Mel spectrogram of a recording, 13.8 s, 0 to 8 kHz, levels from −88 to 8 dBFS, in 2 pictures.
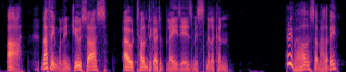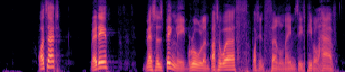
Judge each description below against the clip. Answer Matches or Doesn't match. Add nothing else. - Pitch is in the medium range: Doesn't match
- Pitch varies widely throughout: Matches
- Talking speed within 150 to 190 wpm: Doesn't match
